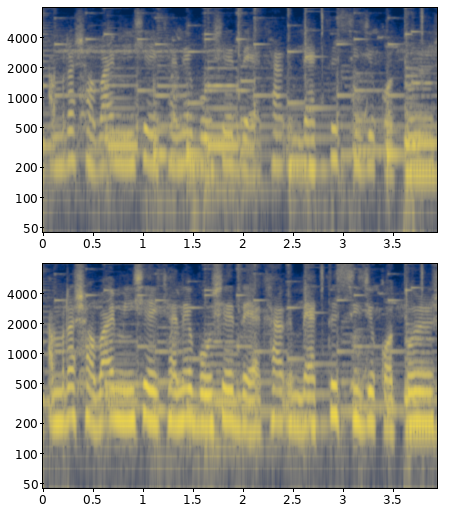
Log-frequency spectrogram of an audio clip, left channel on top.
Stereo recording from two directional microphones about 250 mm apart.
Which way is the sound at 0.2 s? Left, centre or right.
Right.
